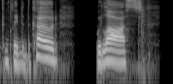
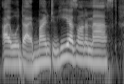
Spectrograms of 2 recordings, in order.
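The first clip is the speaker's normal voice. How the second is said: ordinary talk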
